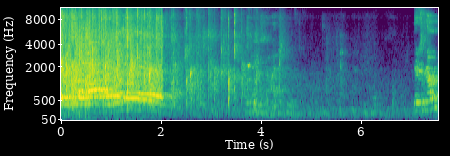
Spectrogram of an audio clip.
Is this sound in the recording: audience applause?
yes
